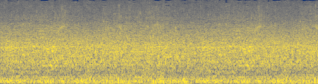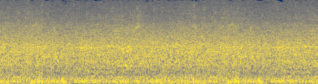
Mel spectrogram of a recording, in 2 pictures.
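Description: Steady low rumble of a boat under way on the water, unchanging throughout.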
